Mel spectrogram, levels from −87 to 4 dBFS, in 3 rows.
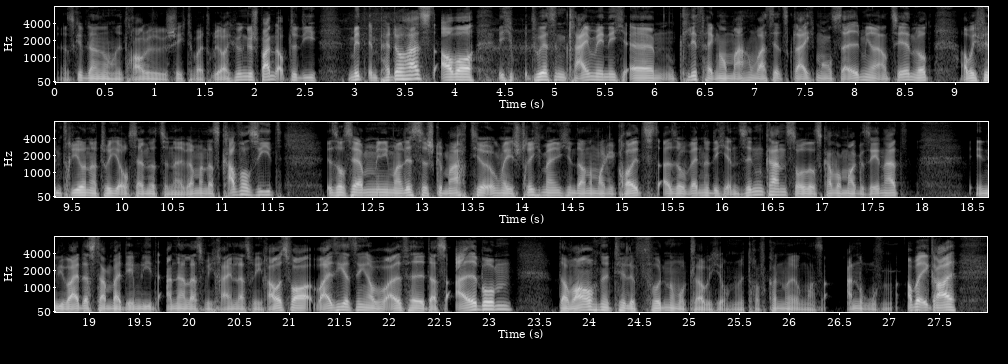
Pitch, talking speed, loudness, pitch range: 95 Hz, 240 wpm, -23 LUFS, 80-105 Hz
